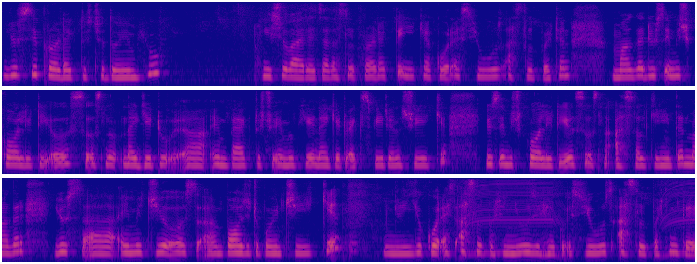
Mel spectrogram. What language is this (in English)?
Kashmiri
